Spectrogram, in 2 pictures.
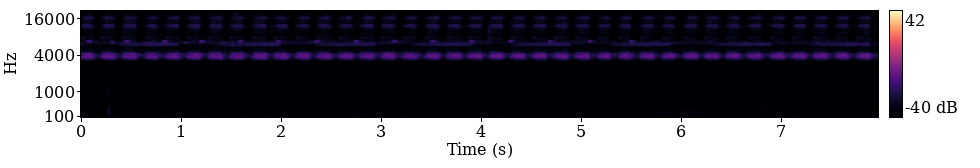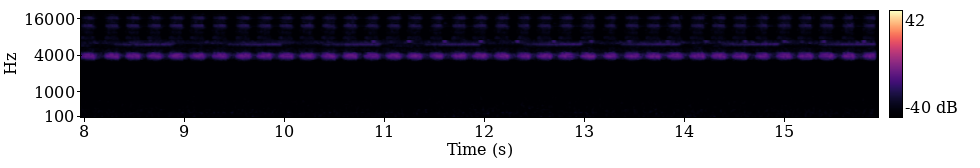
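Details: Insects singing on an autumn night in a garden in September: a continuous shrill chirping, pulsing evenly about twice a second, unbroken for the whole sixteen seconds with no other sounds.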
